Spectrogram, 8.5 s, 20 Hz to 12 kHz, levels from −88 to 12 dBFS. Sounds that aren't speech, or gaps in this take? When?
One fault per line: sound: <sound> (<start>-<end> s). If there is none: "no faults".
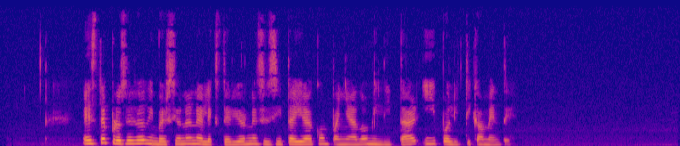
no faults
